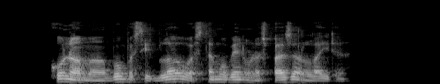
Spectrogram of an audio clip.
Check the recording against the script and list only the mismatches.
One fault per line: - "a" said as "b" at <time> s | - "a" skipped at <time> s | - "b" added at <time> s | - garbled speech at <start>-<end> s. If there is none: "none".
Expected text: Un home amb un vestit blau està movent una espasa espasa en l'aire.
- "espasa" skipped at 3.1 s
